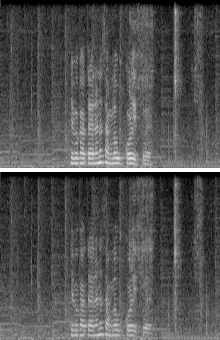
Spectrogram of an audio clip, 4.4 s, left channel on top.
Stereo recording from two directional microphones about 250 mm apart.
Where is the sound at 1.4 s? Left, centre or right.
Left.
